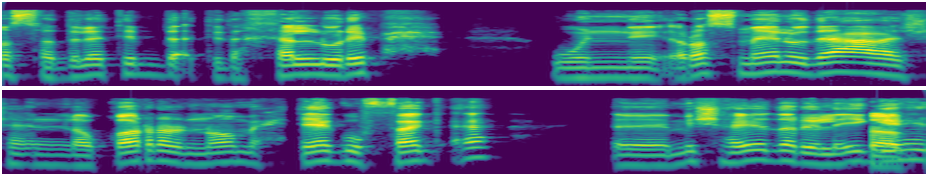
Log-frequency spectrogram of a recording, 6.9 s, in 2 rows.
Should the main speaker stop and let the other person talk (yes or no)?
yes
